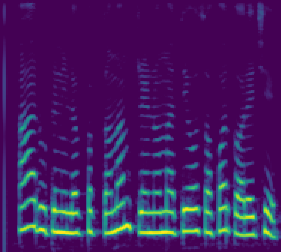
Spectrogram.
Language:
Gujarati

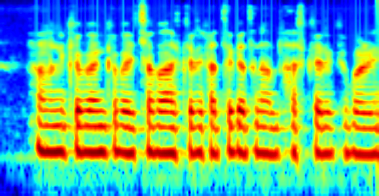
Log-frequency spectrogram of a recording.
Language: Bhojpuri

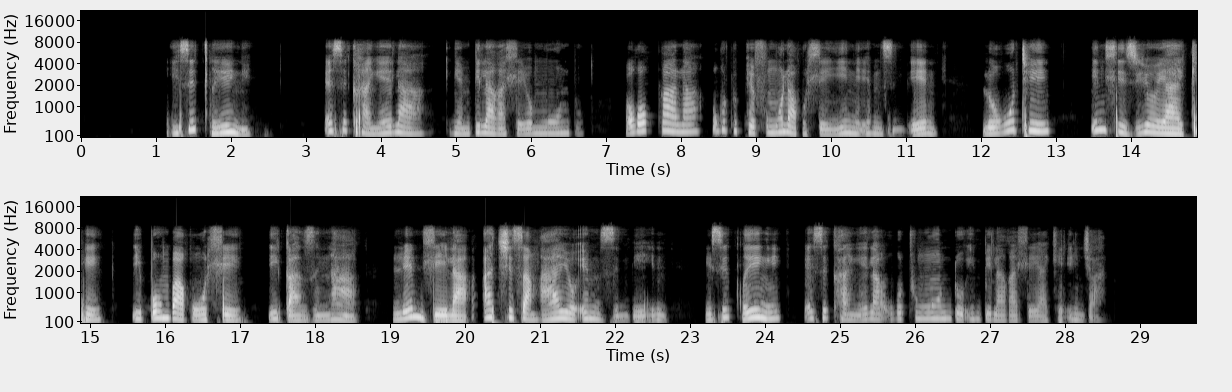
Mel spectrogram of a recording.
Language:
North Ndebele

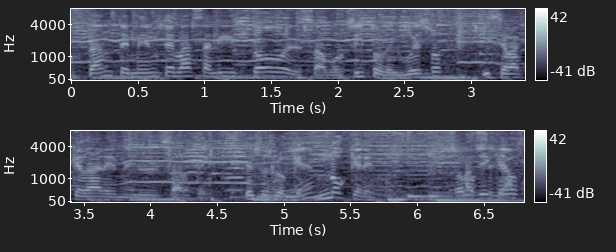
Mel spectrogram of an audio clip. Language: Spanish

